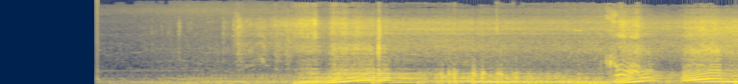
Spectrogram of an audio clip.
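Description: A second car engine revs loudly in quick bursts.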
